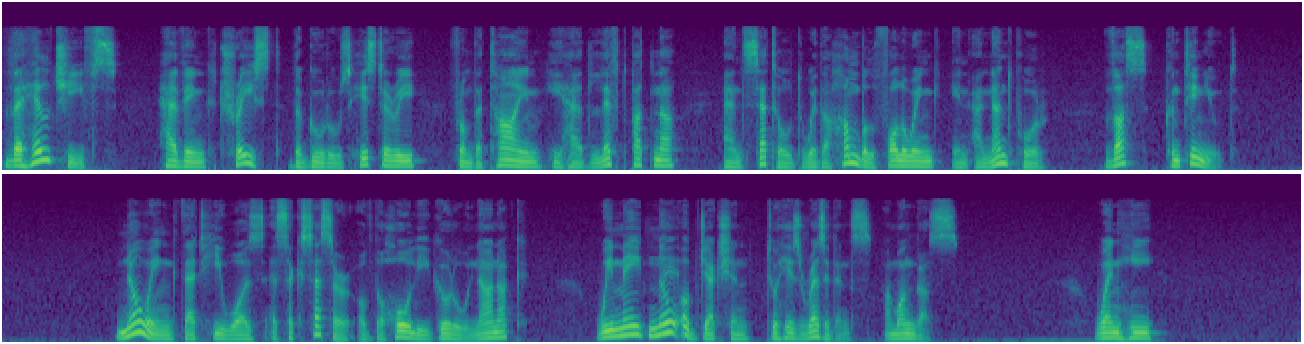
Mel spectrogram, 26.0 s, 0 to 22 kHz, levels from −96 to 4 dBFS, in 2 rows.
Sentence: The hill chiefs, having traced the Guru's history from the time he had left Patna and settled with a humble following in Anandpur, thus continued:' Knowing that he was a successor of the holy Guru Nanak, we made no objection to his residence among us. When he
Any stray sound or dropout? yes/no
no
